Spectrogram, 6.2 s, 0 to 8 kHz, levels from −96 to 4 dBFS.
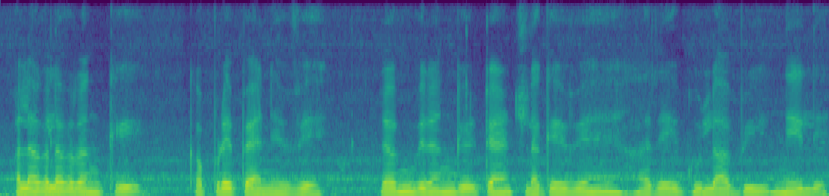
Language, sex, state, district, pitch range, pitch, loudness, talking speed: Hindi, female, Bihar, West Champaran, 180-200 Hz, 190 Hz, -14 LUFS, 155 wpm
